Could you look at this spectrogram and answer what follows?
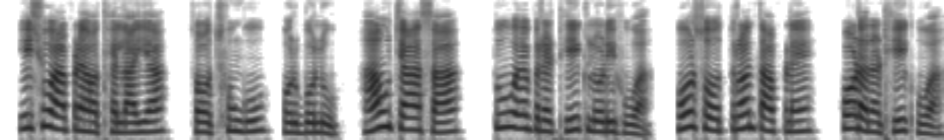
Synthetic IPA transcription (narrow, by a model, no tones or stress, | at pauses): jiːʃuɛaːpɽ̃ɛ̃ɦɔt̪ʰɛlaːɪja | sɔt͡sʰʊ̃ŋ̆ɡuɦoːɾboːlu | hãːũt͡ʃaːasa | t̪ueːbɾɛʈʰiːkloːɽiɦʊa | ɦoːɾsot̪ɾə̃nt̪aːpɽ̃ɛ | koːɽanaʈʰiːkɦʊaː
